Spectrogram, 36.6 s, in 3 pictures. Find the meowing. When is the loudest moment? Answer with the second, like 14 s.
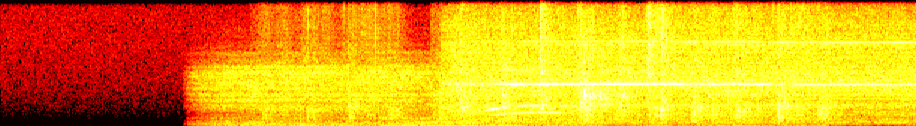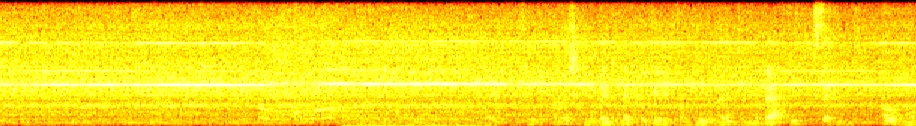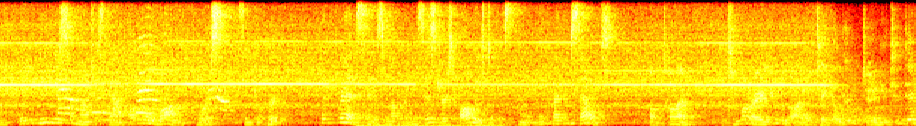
7 s.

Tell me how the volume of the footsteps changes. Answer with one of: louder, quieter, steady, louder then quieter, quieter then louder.
louder.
